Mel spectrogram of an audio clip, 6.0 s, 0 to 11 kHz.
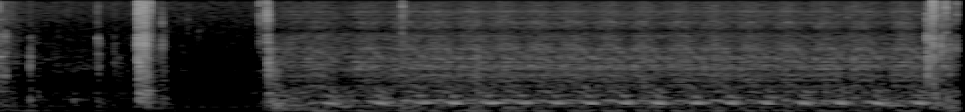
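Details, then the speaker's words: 1999 Porsche 911 Carrera 4 (996) at Tail of the Dragon: starter cranks at a steady rhythm of roughly two turns per second for several seconds without catching, worse than usual; engine reluctant to fire, later backfires. "usually gives us more than that yeah uh oh we're gonna find out in a second if we have 996 problems that's worse than usual"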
